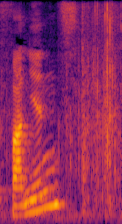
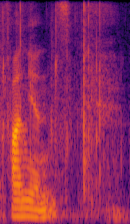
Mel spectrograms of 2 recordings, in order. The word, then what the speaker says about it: Funyuns: These ones are called Funyuns or Funyuns. I think you pronounce it Funyuns.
